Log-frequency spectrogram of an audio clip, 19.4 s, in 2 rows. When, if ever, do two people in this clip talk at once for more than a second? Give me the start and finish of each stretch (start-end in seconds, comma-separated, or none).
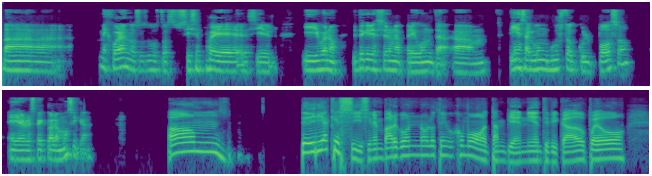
none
